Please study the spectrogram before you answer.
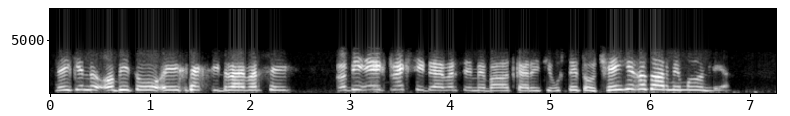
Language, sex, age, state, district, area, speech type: Urdu, female, 30-45, Jammu and Kashmir, Srinagar, urban, conversation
